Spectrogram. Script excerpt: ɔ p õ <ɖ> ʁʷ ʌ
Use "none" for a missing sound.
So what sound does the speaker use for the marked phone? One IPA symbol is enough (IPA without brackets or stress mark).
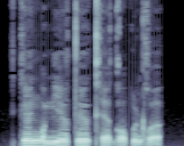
ɖ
